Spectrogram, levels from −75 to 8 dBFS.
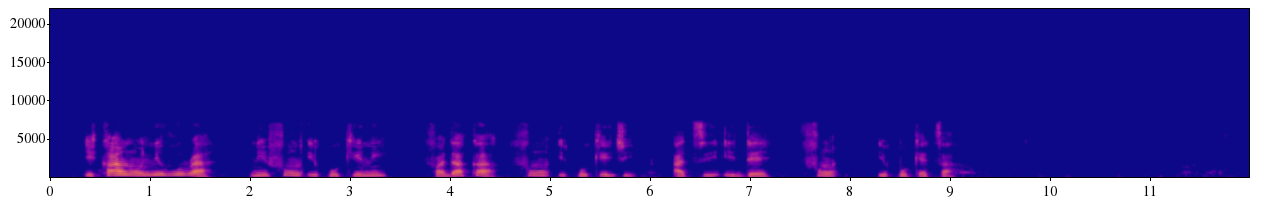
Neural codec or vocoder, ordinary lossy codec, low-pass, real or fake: codec, 16 kHz, 4.8 kbps, FACodec; Opus, 64 kbps; 7.2 kHz; fake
